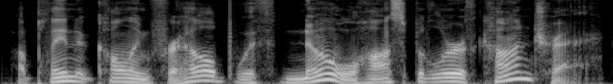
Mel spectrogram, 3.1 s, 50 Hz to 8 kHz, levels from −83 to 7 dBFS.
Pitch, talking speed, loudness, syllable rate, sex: 135 Hz, 195 wpm, -17 LUFS, 5.1 syllables/s, male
